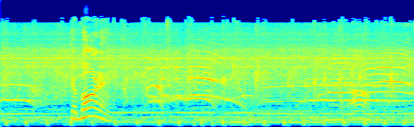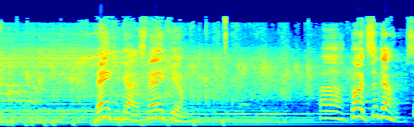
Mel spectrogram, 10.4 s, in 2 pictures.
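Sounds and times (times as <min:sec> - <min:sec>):
crowd whoops and shouts: 0:00.0 - 0:01.0, 0:01.7 - 0:07.4
audience applauding a speaker: 0:00.0 - 0:10.3
speech: 0:00.9 - 0:01.5, 0:06.4 - 0:07.6, 0:09.2 - 0:10.3.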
